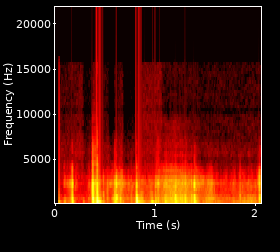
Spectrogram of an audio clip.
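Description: A quick run of sharp taps and pops close to the microphone, about five a second, the loudest near the start, dying away about one and a half seconds in.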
